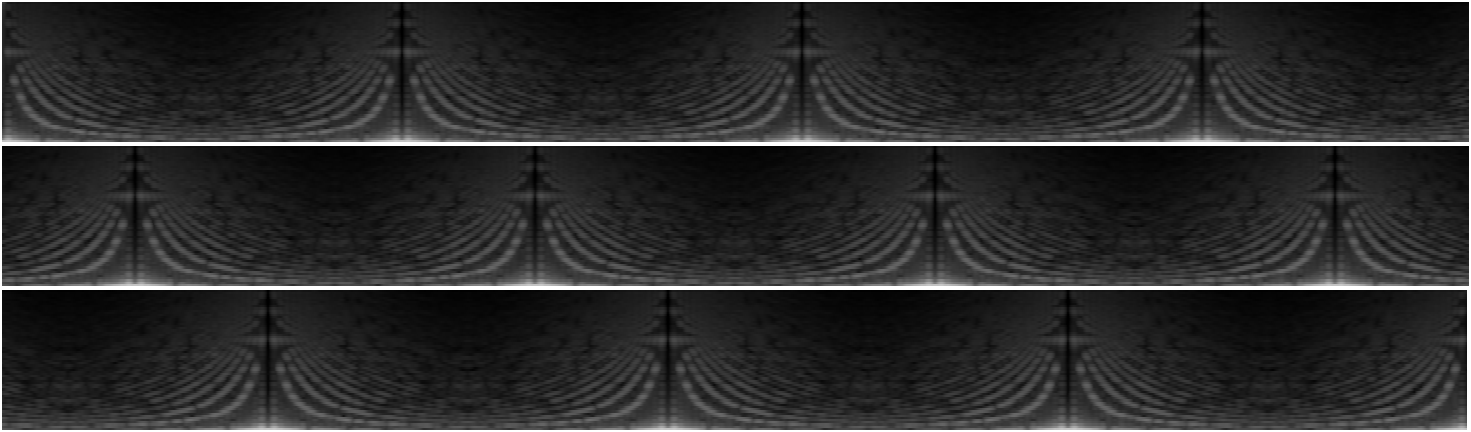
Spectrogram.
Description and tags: SciFi Alarm
Warning! Warning! Science-fiction is occurring! Repeat: science-fiction is occurring! Please space-evacuate the space-laboratory to avoid science-fiction space-radiation!
Created in Audacity.
danger, electronic, future, futuristic, laser, science-fiction, sci-fi, scifi, signal, spaceship, space-war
